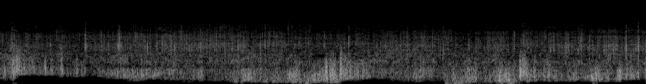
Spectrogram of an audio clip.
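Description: Wind buffeting the microphone in uneven gusts, with low rumbling surges.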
